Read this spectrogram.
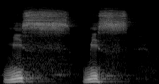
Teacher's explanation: La lettre sin a ce qu'on appelle al-rakhawa. Il faut donc laisser le son couler.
